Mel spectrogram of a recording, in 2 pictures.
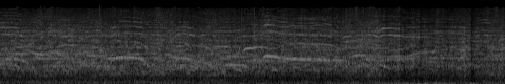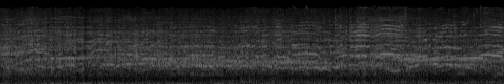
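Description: A large crowd cheers and shouts with excitement outdoors.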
